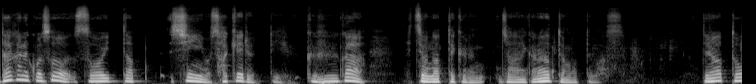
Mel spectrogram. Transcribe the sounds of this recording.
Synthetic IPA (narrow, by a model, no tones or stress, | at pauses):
d̪akaɾako̞so̞so̞ːit̪ːaɕĩːo̞sake̞ɾɯ̟t̪ːe̞jɯ̟kɯ̟ɸɯ̟ːɡa | çi̥t͡sɨjo̞ɲninat̪ːe̞kɯ̟ɾɯ̟̃d͡ʑanaikanat̪ːe̞ːmo̞t̪ːe̞masɨ̥ | d̪̥e̞at̪o̞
